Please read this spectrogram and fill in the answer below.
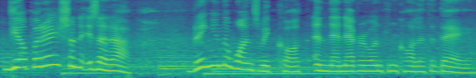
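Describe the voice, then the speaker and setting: An actress voicing a cool, weary, dutiful young security operative in a video game, composed and dryly unimpressed. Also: female voice, fairly low pitch, brisk, close to an everyday voice. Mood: businesslike. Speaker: employee of a powerful family leading an operation. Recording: studio voice under game music.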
